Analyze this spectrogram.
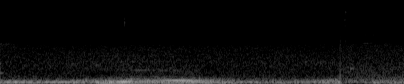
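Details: Low, rumbling engine noise from a passing car, with faint murmured speech and no animal voices.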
